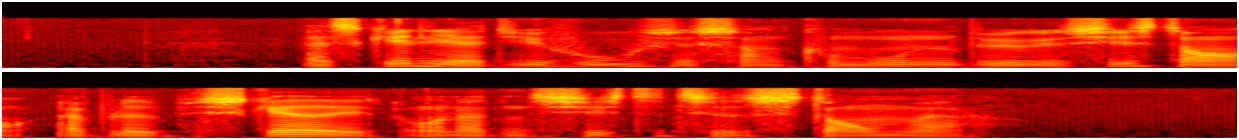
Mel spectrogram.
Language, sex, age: Danish, male, 22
